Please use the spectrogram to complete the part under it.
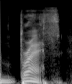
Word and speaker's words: breath: 同时啊，呼吸这个词因为呢它的词性是名词，因此它的发音是 breath，而它的动词呢是 breathe， breathe。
